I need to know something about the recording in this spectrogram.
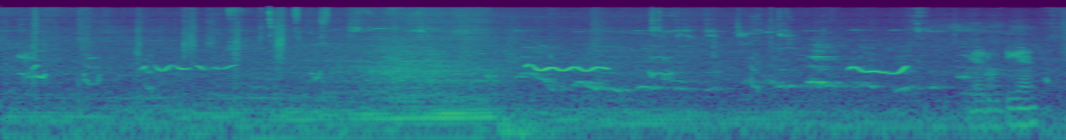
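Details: American Bully micro puppies of the Bolow Jr bloodline in Odisha, giving several short, wavering, high whines that wobble up and down, separated by pauses, over a steady low rumble in the background.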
